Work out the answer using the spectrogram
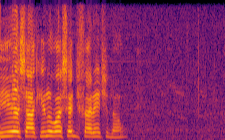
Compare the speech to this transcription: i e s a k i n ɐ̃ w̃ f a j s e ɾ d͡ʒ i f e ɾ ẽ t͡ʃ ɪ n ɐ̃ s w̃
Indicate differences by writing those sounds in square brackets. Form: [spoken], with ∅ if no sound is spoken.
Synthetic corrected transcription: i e s a k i n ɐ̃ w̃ [v] a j s e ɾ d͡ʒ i f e ɾ ẽ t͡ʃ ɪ n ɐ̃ [∅] w̃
